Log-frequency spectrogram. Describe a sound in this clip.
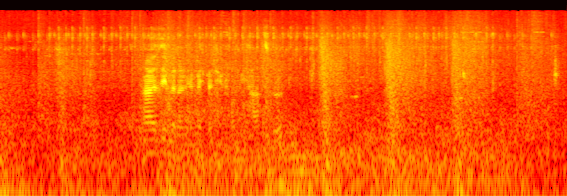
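Fiery explosions burst and crackle in a game.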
